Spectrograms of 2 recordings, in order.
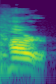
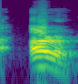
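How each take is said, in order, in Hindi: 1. शुरुआती h की ध्वनि बोली जाती है। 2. शुरुआती h की ध्वनि गिरा दी जाती है।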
